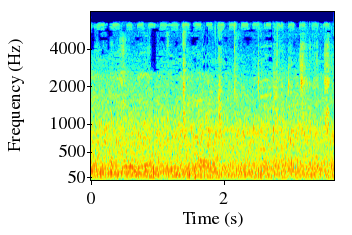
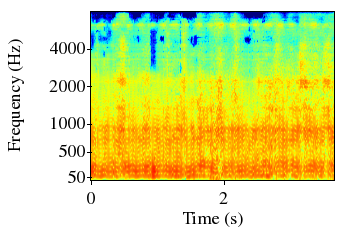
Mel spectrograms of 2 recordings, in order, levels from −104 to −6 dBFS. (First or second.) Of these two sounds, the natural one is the first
